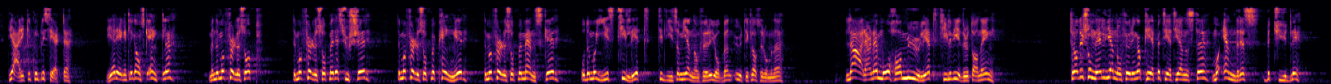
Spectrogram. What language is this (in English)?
Norwegian Bokmål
